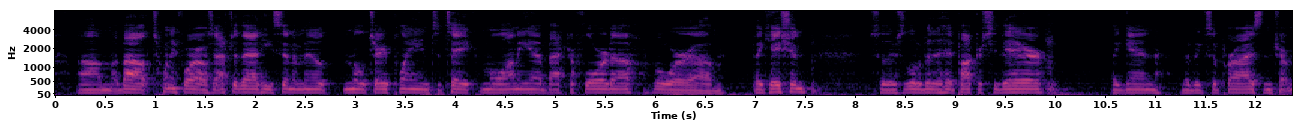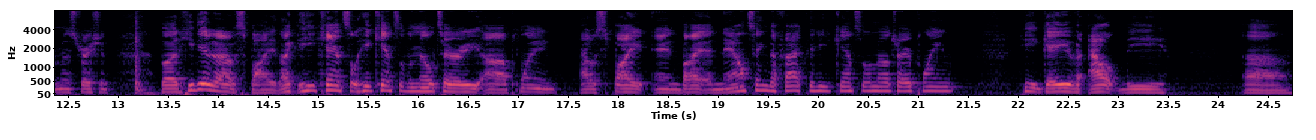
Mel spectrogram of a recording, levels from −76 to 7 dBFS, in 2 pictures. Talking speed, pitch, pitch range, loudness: 175 wpm, 105 Hz, 100-130 Hz, -34 LUFS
